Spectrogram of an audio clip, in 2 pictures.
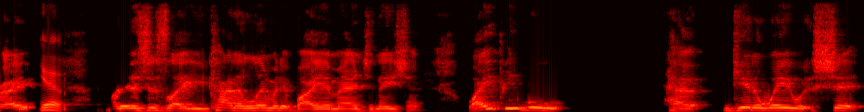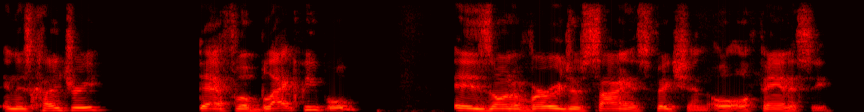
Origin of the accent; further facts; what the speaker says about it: New York City, New York, United States; I am from Brownsville.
